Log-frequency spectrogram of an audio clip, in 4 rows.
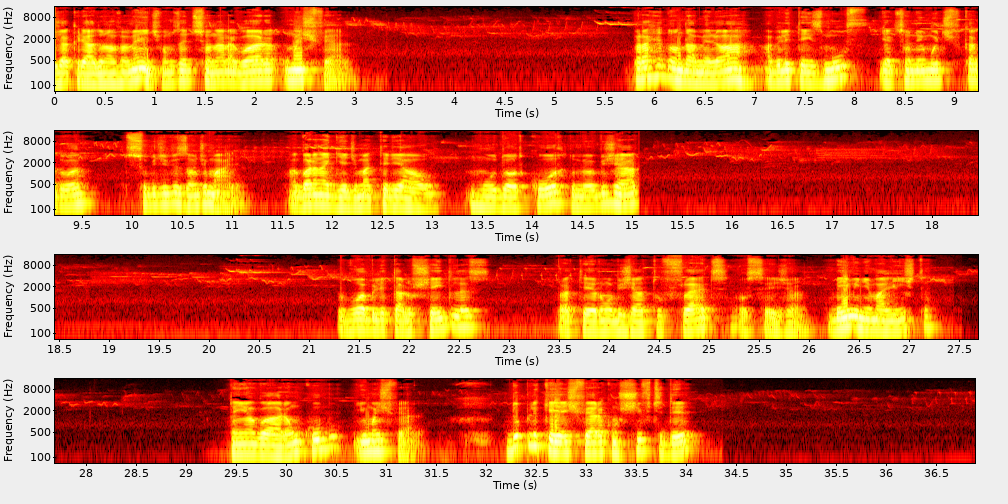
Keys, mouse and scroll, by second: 1.9 space, 8.2-10.0 drag, 10.3-12.1 drag, 13.6-18.2 drag, 20.1 click, 24.1-26.0 drag, 32.3 shift+d, 36.7-36.8 right drag.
